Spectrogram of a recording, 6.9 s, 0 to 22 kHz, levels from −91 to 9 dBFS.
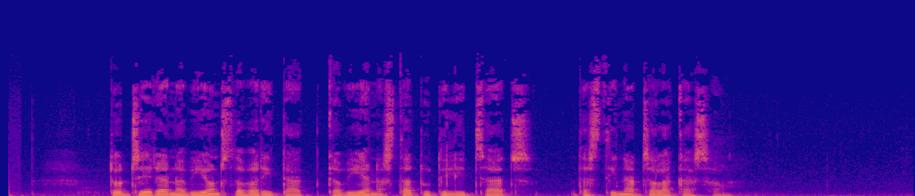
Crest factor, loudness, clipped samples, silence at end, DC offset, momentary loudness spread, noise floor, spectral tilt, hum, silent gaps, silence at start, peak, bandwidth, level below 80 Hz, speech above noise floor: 18 dB; -29 LUFS; under 0.1%; 1.35 s; under 0.1%; 9 LU; -62 dBFS; -5.5 dB/octave; none; none; 0.05 s; -12 dBFS; 15.5 kHz; -60 dBFS; 33 dB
